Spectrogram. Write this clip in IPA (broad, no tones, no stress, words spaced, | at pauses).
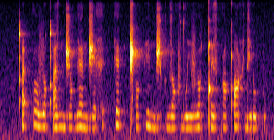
qʼiʔkɔvu qʼɛznd͡ʒɔɡɛnd͡ʒɛx | kɛkǁʰɔ ki nd͡ʒɒknzɔxdwivðɔ ǃɪzkɒqʼɒxdi ɾuk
